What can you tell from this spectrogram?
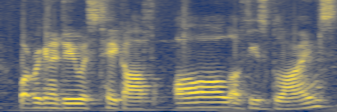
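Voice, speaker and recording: Audible room echo and noticeable background noise accompany a man with an American accent and ordinary pitch variation. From US Midwest, Kansas City. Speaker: home renovator and house flipper. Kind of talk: house tour walkthrough. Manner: casual, filler-heavy.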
